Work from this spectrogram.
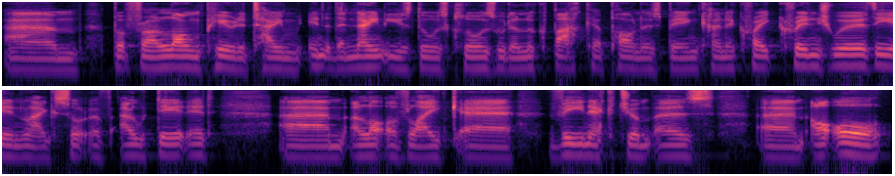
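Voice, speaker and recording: A man in his forties, originally from Scotland, recalls his childhood in an interview. His voice sits low and stays level, with little rise or fall. He drifts from point to point, hedging with "like" and "kind of". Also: flat delivery, measured pace, clear, resonant tone. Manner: meandering, hedging with many fillers. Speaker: interview guest. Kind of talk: casual reminiscing.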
